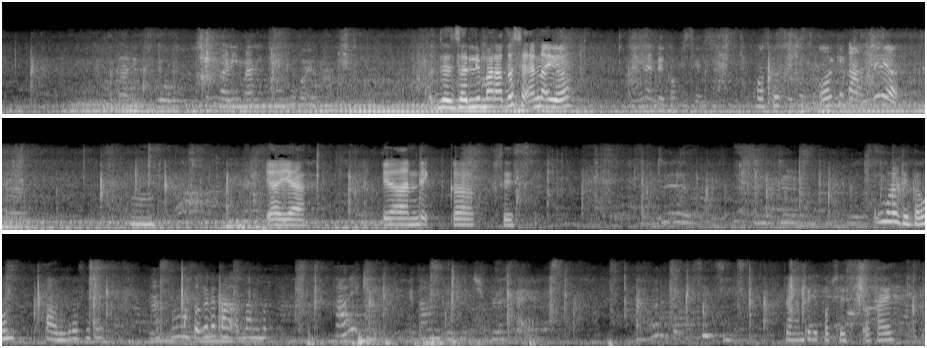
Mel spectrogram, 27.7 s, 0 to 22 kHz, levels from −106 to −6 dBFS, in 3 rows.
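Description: No technical faults are audible.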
